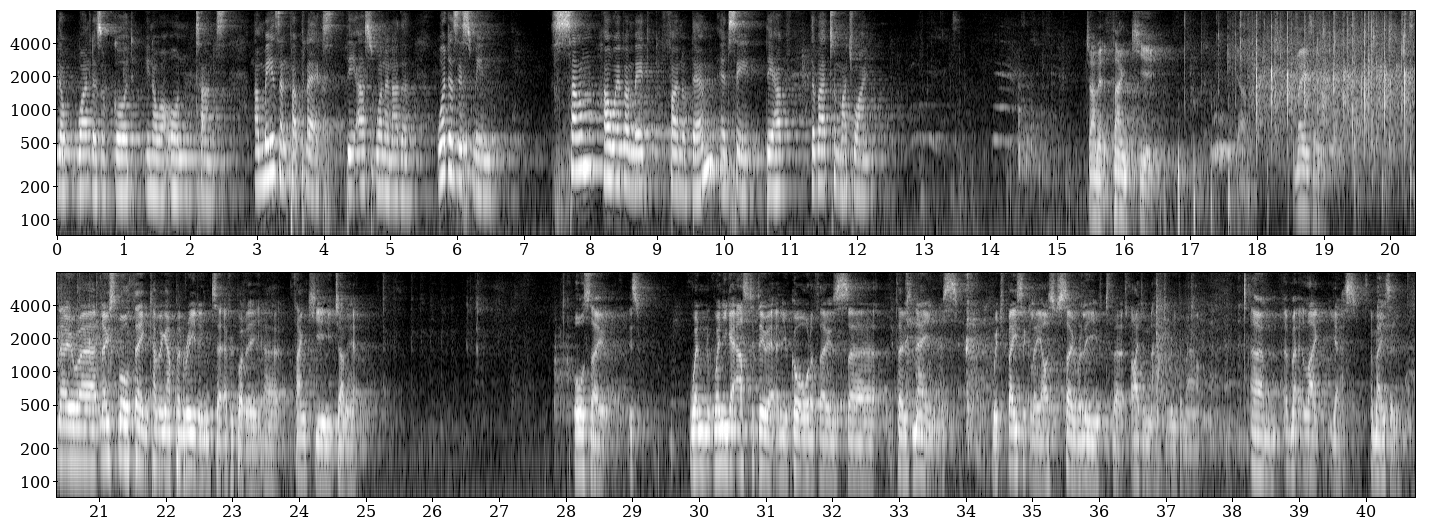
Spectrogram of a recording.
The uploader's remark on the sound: Streamed live at St Paul's Shadwell.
